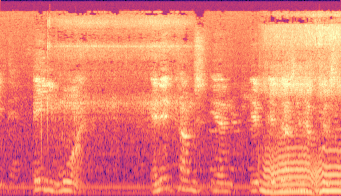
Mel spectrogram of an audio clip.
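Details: Pug (female) snoring while sleeping deeply: loud snorting, rattling snores with whistly, nasal tones, irregular in strength and pitch.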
